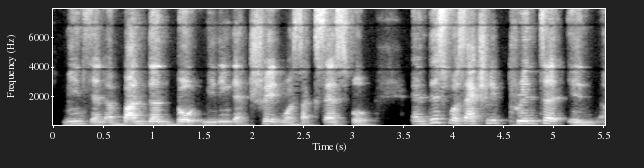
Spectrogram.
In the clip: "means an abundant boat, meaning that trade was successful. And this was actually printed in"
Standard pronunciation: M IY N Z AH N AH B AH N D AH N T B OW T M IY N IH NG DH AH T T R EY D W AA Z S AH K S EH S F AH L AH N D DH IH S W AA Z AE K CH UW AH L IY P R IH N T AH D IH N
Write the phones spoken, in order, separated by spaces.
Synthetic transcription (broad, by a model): M IY N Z AH N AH B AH N D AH N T B OW T M IY N IH NG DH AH T T R EY D W AA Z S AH K S EH S F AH L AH N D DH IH S W AA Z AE K CH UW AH L IY P R IH N T AH D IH N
